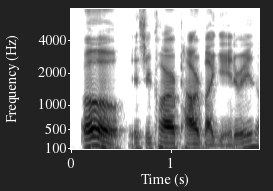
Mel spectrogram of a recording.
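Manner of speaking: loud, taunting mock question; mocking officer. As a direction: imitate a cop making fun of the driver. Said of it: "He's, like, mocking me".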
